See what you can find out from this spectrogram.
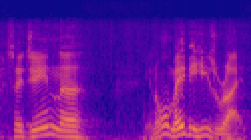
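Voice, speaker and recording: An actor playing a brash, dim, jovial young ex-athlete fiancé in a 1940s radio comedy. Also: male voice, on the high side, big pitch swings, unhurried, mellow, muffled recording, slight background noise. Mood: easygoing. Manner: blustery, chuckling at his own wit. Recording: vintage 1940s radio broadcast.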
